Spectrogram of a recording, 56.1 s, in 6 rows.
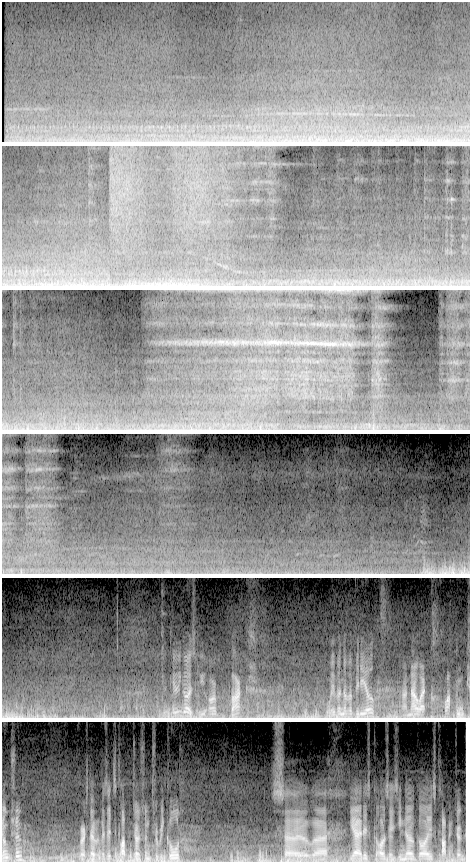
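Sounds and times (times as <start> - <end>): electric train hum and whine: 0.1 - 40.6
high-pitched wheel squeal: 21.6 - 26.6.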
